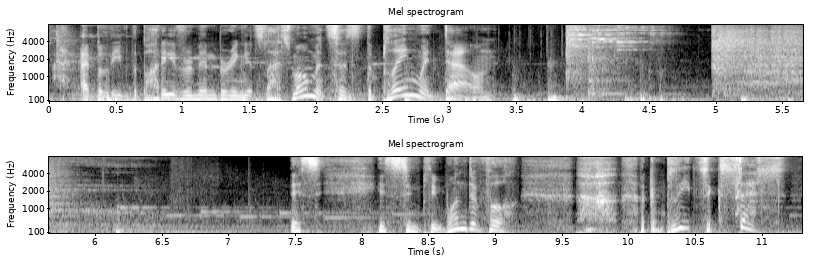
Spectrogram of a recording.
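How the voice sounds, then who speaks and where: A man's voice: fairly high pitch, sing-song, normal speed, hardly any pauses, music in the background. A man playing an obsessive mad scientist and army surgeon in a horror audio drama, clinical and commanding, with gleeful fascination. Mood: exultant.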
